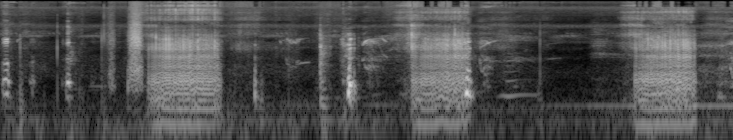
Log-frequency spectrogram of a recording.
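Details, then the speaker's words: Sleeping Beagle puppy snoring: three loud, rattling snores with clicks and soft room noise in the gaps; ordinary snoring. "my puppy for sure. We're gonna have to get her a CPAP machine."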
